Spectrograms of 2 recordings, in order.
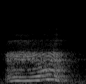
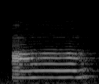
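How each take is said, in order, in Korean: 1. 음이 내려갔다가 올라가요. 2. 음이 평평하게 길게 유지돼요. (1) "내려가다가 올라가는 소리" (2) "평평하게 길게 소리를 빼주시면 됩니다"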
